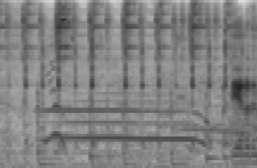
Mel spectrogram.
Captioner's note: people cheering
